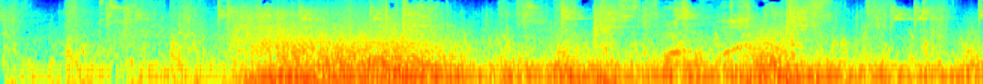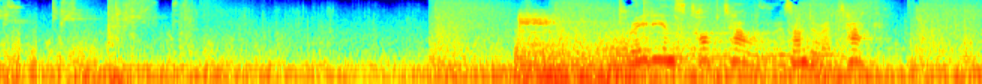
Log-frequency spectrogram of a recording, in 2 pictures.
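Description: Magic blasts and weapon strikes clash in a fast battle.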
